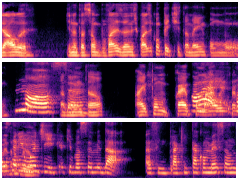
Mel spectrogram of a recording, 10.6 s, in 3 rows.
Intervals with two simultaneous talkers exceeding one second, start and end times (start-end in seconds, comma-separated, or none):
6.3-7.6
